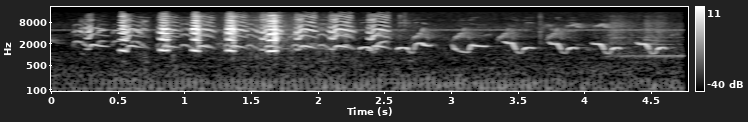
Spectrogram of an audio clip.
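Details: Outdoor morning song duel of black-throated laughingthrushes: quick repeated chirping notes followed by a row of dipping, hooked whistled notes, fairly distant, with steady background noise.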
